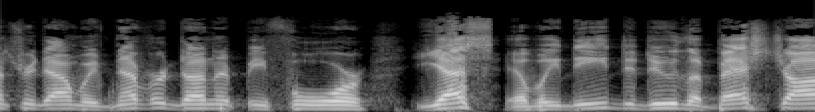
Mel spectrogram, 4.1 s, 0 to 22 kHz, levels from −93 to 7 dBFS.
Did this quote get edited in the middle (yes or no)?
yes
